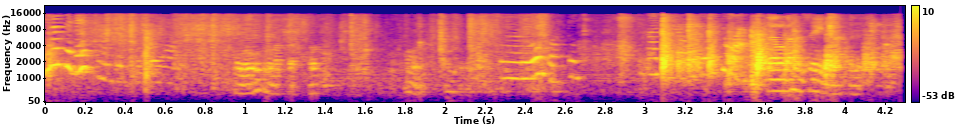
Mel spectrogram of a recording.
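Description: Paper gift bag and wrapping rustling and crinkling as a present is pulled out, busiest near the end, with a few brief high squeaks.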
